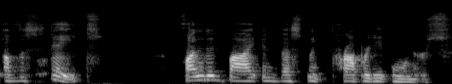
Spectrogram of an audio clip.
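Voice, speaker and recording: The woman's voice has a bright, sharp tone. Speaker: resident giving public comment. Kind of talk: public comment at council meeting.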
